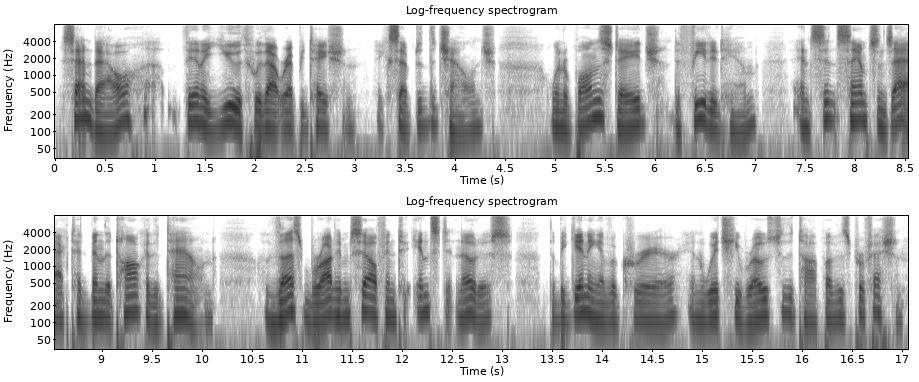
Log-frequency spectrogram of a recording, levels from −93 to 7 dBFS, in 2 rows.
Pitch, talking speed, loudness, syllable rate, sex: 120 Hz, 165 wpm, -22 LUFS, 4.9 syllables/s, male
